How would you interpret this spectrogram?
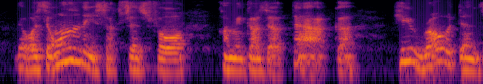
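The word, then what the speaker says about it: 神風: So, in 41, the kamikaze pilots are saying that there is no hope for winning. And that's the reason why kamikaze means God's wind. Shimpu is another pronunciation.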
